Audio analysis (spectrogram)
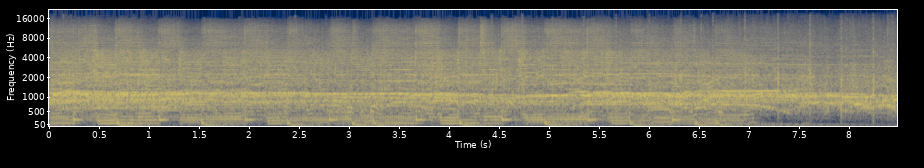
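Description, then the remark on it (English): A large TV studio audience cheers and whoops loudly and continuously as a guest comes on, with shouts and yells rising over a steady roar of applause, while a bouncy band plays underneath. “What a crowd.”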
